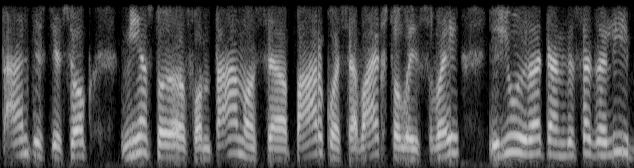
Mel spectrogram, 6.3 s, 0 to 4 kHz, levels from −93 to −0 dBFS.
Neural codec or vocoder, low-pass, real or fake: vocoder, 44.1 kHz, 128 mel bands every 256 samples, BigVGAN v2; 3.6 kHz; fake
